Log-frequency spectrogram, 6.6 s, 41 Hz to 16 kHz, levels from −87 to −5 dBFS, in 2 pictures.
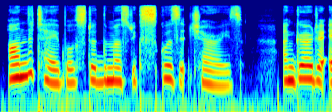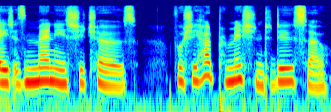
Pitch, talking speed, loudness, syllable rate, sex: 205 Hz, 210 wpm, -21 LUFS, 6.0 syllables/s, female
